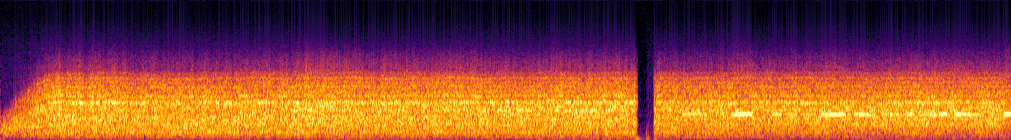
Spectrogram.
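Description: Moon-bounce Morse code signal heard through a radio receiver: a steady rushing hiss of deep-space noise, with a faint tone keyed on and off in short dashes in the last few seconds. The noise drops out briefly a little past six seconds.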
